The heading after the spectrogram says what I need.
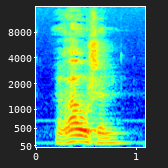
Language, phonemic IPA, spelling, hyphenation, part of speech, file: Dutch, /ˈrɑu̯.zə(n)/, rauzen, rau‧zen, verb, Nl-rauzen.ogg
- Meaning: 1. to rage, to be noisy and agitated 2. to move fast and recklessly, e.g. without regard for others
